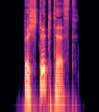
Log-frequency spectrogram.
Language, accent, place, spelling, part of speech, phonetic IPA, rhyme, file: German, Germany, Berlin, bestücktest, verb, [bəˈʃtʏktəst], -ʏktəst, De-bestücktest.ogg
- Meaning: inflection of bestücken: 1. second-person singular preterite 2. second-person singular subjunctive II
